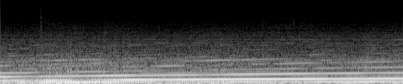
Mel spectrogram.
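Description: Mazda RX-8's rotary engine at full throttle in a single gear, heard from inside the cabin, its pitch climbing steadily from about 5,000 rpm toward redline with no gear change.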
